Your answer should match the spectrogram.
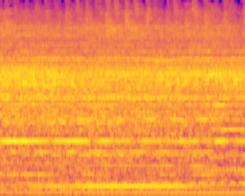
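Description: Live band playing loud amplified music: distorted electric guitar and bass hold a long, sustained note over a steady low drone.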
